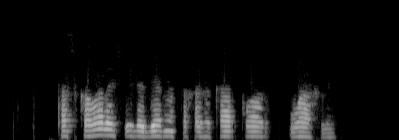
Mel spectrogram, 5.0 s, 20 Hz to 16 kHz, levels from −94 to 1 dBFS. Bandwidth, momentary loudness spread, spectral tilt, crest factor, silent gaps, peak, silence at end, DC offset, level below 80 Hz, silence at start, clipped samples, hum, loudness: 2 kHz; 11 LU; -12.5 dB/octave; 18 dB; 3.50-3.61 s; -16 dBFS; 0.85 s; under 0.1%; -76 dBFS; 0.75 s; under 0.1%; none; -34 LUFS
